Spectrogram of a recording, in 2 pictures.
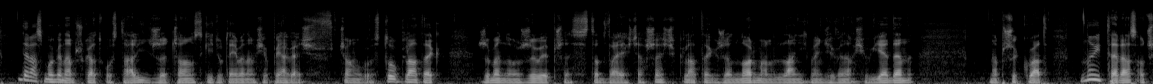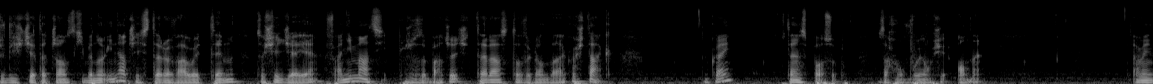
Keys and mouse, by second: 0.8 click, 4.4 click, 6.2-8.3 middle drag, 7.9 click, 15.0 click, 20.7 right click, 21.1 r, 22.6 middle click.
